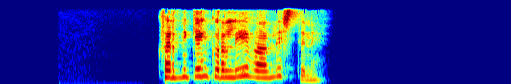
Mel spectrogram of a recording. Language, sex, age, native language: Icelandic, female, 50-59, Icelandic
